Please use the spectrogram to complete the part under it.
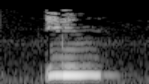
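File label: "阴", Mandarin Chinese; hsk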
